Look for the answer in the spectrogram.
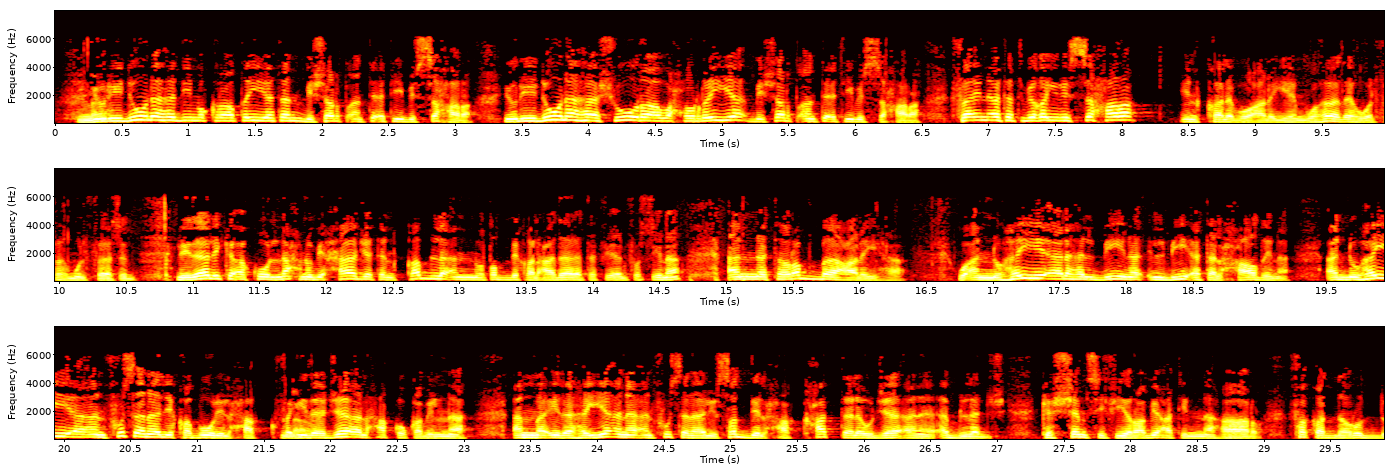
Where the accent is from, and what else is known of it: Syria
